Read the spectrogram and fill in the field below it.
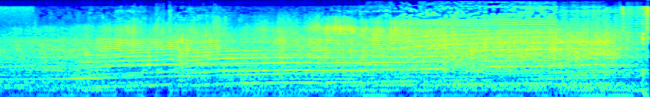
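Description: Spec Miata race cars roar past a corner at a race start, a dense layered engine drone with many rising and falling pitches, loud and continuous throughout.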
